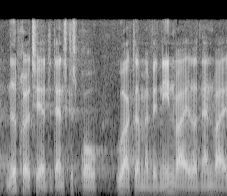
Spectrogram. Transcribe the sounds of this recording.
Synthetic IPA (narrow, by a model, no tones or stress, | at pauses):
neð̞ˠpʰʁiʊt͡sʰe̝̰ːɐd̥e̝d̥ænsɡ̥əsb̥ʁɔʊ | uɑ̈ɡ̥d̥ðˠɒmænʋe̝d̥ene̝ːnəʋɑ̈ɪ̰elɐd̥enæn̩ʋɑ̈ɪ̰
